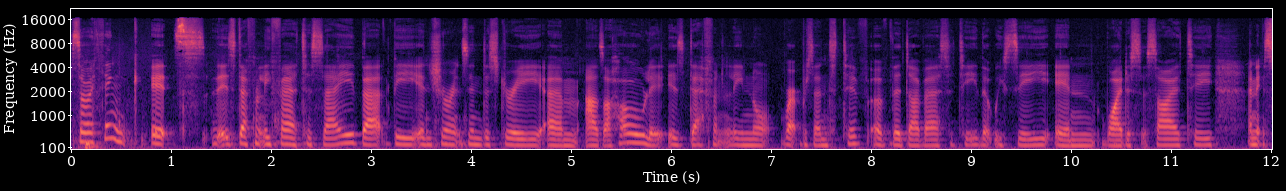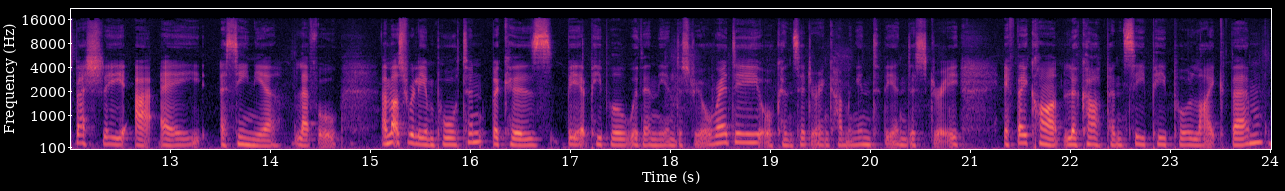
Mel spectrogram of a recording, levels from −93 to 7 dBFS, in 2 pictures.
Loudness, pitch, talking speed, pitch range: -28 LUFS, 180 Hz, 165 wpm, 170-195 Hz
